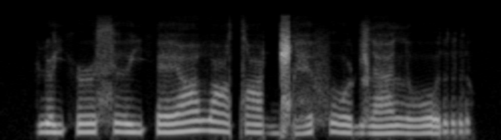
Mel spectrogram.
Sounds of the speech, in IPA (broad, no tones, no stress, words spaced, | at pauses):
ɳəjʔə˞sɘːj ʔɛː ðˤotˤaj ɡ͡ǁɛfoːɖ la lor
